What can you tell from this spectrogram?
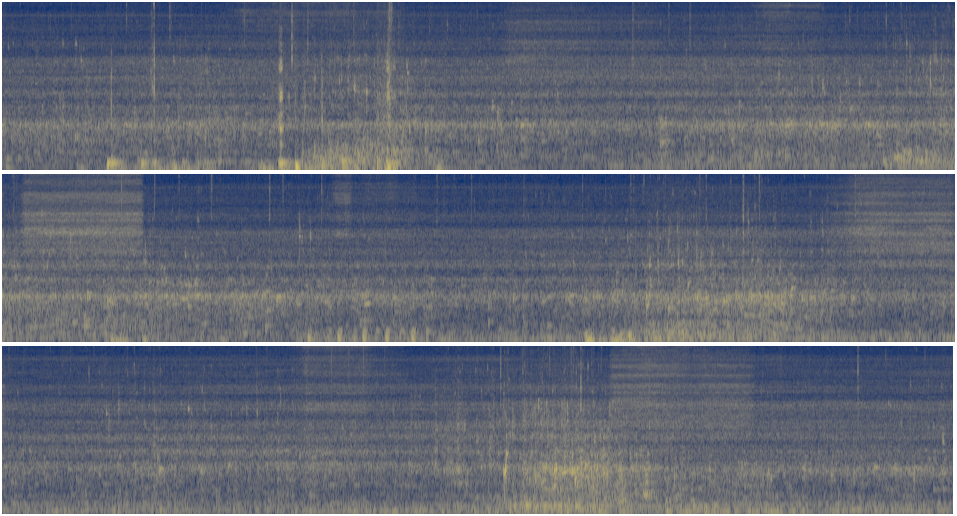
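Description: Scuba diver breathing underwater through a regulator: a hiss on each inhalation and a bubbling rush on each exhalation, one breath every several seconds, over a steady hum.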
